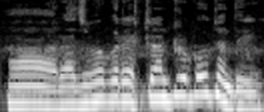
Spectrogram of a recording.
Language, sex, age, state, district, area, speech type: Odia, male, 45-60, Odisha, Jagatsinghpur, urban, spontaneous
